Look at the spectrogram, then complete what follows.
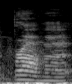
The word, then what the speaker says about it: Brava: It is spelled like brave, but I am not brave. I am Brava, like you would yell at a standing ovation.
